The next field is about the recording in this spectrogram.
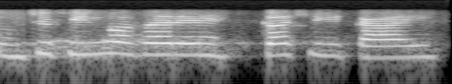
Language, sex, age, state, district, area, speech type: Marathi, female, 30-45, Maharashtra, Ahmednagar, urban, conversation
